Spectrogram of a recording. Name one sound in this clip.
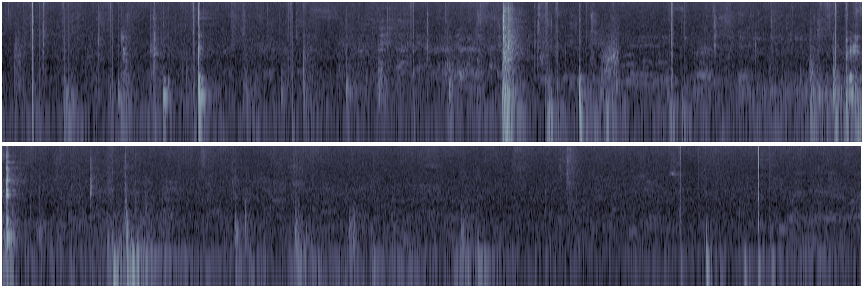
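Men and women talk and murmur nearby in a room.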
